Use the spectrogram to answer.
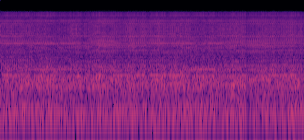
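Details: Carbureted RV with rebuilt carb, idling: steady even drone, no knocks or misfires; owner notes a fuel pump sound change, pulsing, and a drip at the pump, suspecting a leaking clamp after a fuel line leak.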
